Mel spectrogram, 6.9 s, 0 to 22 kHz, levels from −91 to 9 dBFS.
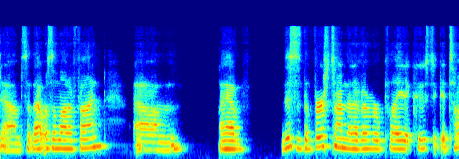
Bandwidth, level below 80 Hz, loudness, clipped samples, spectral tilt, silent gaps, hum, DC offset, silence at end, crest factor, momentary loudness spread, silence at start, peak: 12.5 kHz; -64 dBFS; -17 LUFS; under 0.1%; -6 dB/octave; none; none; under 0.1%; 0 s; 16 dB; 9 LU; 0 s; -2 dBFS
